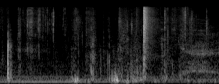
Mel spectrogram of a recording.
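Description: A few scattered knocks and rustles, the loudest about one and a half seconds in, over a faint low hum.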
